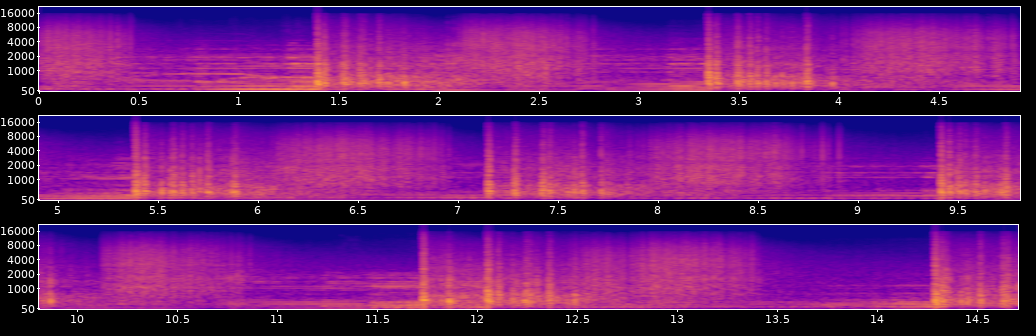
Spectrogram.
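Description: Aerial fireworks shells bursting about every two seconds, each sharp bang followed by a fading crackle, over music with sustained notes.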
